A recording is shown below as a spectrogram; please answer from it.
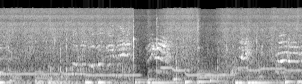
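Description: Baking soda fizzing in sulfuric acid as a plastic spoon stirs and scrapes it around a glass bowl, the hiss of the neutralizing reaction. Background music with long held notes plays over it.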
